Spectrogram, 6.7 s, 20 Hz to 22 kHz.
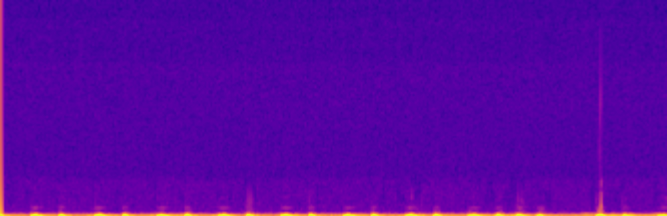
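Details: Male skipping heartbeat recorded while lying on his bed: low paired heart thumps near 95 a minute, with uneven spacing and occasional early or dropped beats.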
